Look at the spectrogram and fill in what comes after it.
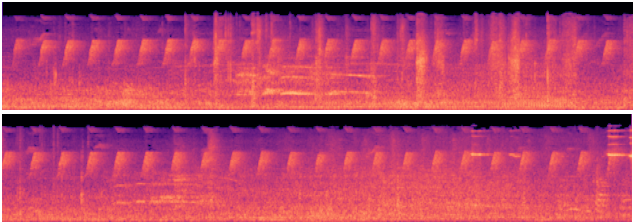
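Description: A small bird repeating a short, high chirp about three times a second, with a few sharper, higher notes near the end.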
